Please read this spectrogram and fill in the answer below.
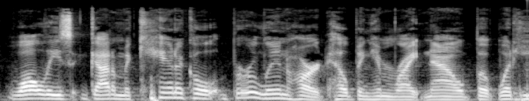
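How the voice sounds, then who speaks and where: A man uses a normal speaking voice with ordinary pitch variation, keeping a moderate pace. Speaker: TV news reporter and anchor. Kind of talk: TV news report delivered to camera. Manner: serious, somber, measured.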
